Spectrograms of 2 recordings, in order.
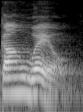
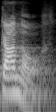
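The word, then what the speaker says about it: gunwale: 单词啊可能会念作 gun whale，因为 gun 是 gun 就是枪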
